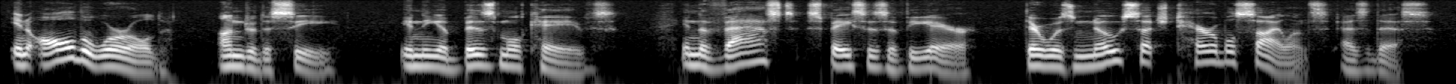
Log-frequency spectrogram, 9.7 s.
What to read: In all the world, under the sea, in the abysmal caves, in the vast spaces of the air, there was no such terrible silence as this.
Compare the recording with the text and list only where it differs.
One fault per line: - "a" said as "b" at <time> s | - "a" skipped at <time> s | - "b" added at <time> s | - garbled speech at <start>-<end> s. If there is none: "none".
none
